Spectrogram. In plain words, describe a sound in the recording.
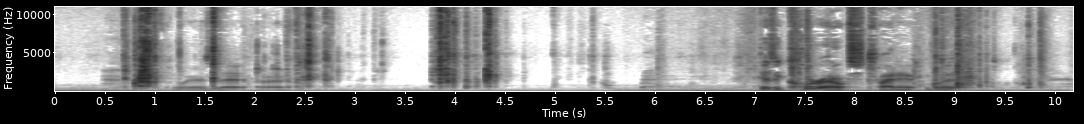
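Plastic coin capsules click and clack together in hands.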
